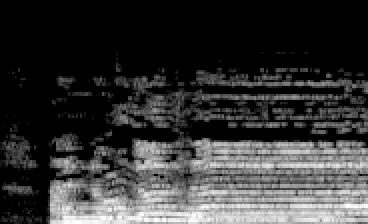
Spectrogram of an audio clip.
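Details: A Basset Hound, sitting on a recliner and singing along with his owner's singing, lets out a long, low, mournful howl that wavers and slides downward.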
